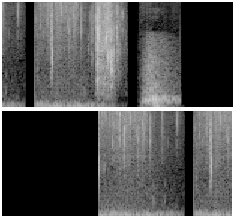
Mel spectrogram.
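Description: Sound effects for tweezers pulling a maggot out of a wound: two noisy stretches followed by a short, louder, deeper thump about two seconds in. After a silence, the same sequence begins again near the end.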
